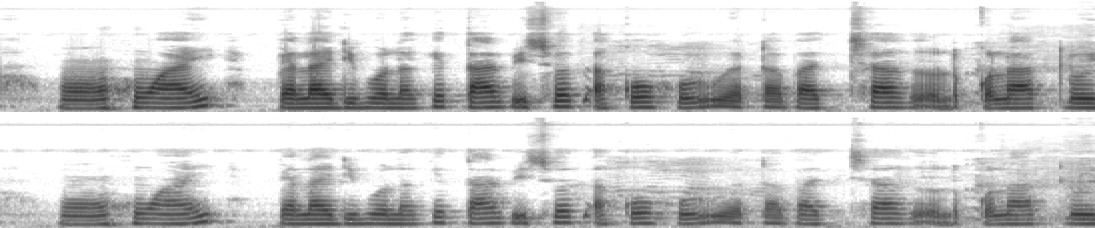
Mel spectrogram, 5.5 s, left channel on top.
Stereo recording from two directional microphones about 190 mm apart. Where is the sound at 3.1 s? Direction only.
20° left (ahead or behind).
